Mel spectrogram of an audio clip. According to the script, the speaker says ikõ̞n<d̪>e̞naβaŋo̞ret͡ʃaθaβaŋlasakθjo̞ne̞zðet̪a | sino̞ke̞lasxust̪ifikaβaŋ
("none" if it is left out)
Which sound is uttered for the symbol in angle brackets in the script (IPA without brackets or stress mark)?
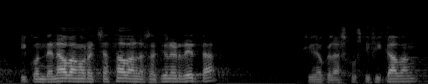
d̪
